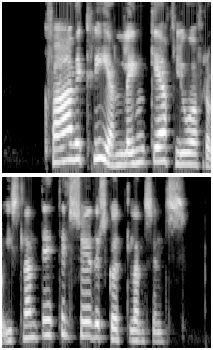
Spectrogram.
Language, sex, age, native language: Icelandic, female, 40-49, Icelandic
